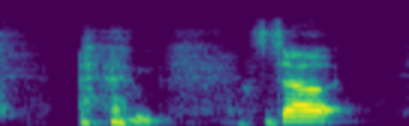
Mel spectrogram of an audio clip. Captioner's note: chuckles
